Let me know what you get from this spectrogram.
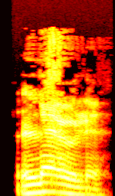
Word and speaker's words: Löyly: Löyly.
